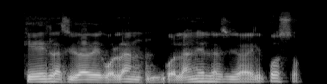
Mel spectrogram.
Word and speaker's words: Golan: es la ciudad de golan golan eh se lee igualito en el hebreo eh Y golan lo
